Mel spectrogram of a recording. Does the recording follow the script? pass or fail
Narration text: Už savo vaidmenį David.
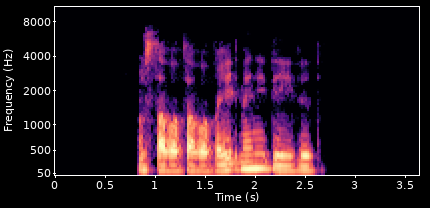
fail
